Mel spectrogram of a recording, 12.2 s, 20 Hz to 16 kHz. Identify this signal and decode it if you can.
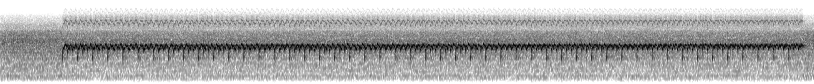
SSTV (slow-scan television), Martin M2, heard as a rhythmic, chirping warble, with radio hiss.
